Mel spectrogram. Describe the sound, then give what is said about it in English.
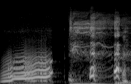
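A loud, buzzy fart with a wavering pitch lasts about half a second, then after a brief pause comes a noisier, sputtering burst with a couple of pops. There is no talking. “Sorry for the farts.”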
